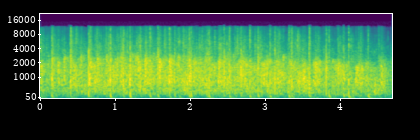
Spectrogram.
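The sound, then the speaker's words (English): A crowd claps steadily for Tim Keane, who oversees planning and development for the City of Atlanta: a dense wash of many overlapping hand claps held at an even loudness for several seconds with no voices standing out. “Let's give a round of applause to Tim Keane.”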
